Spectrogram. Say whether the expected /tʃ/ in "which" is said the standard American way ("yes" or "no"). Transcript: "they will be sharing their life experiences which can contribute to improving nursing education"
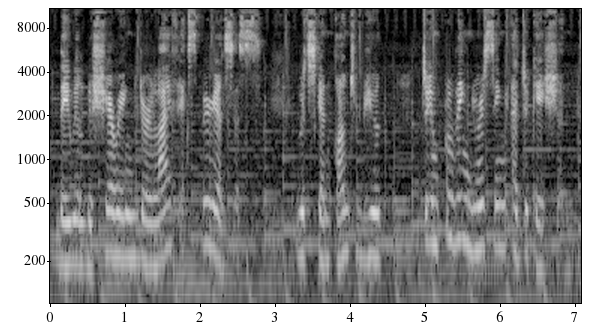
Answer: yes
